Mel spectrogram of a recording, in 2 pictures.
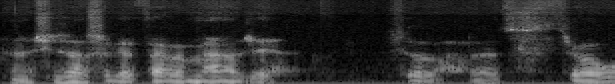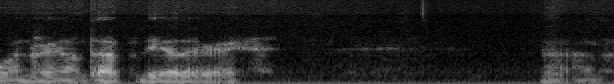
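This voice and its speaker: Raspy-voiced man chatting while painting. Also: low voice, steady tone, normal speed, rough recording. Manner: rambling, talks to viewers while working. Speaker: painting livestream host. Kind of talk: casual chat while painting.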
